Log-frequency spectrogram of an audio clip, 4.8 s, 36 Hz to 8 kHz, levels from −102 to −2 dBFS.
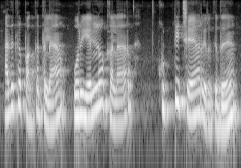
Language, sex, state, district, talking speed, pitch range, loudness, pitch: Tamil, female, Tamil Nadu, Kanyakumari, 100 wpm, 180-245 Hz, -13 LUFS, 200 Hz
